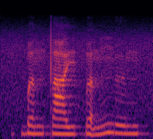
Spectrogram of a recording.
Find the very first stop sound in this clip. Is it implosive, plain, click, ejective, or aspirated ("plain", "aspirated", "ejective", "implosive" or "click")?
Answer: implosive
